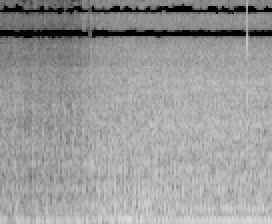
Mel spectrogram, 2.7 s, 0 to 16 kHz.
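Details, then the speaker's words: F650 single-cylinder, out of gear, with a known faulty voltage regulator mounted under the seat: runs unevenly, then smoother with the high-beam headlight load on; the regulator is overcharging, putting too high a voltage into the system. "so that's that's the problem that's the voltage regulator it's putting too higher voltage into the system and it just can't cope with it"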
